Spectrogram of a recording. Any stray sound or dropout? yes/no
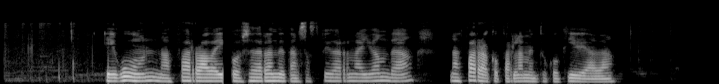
yes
